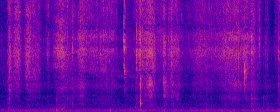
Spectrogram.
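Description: Close-up chewing and lip-smacking while eating a bacon, egg and sausage muffin, with small wet clicks and a paper napkin rustling near the start, over a steady low hum.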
